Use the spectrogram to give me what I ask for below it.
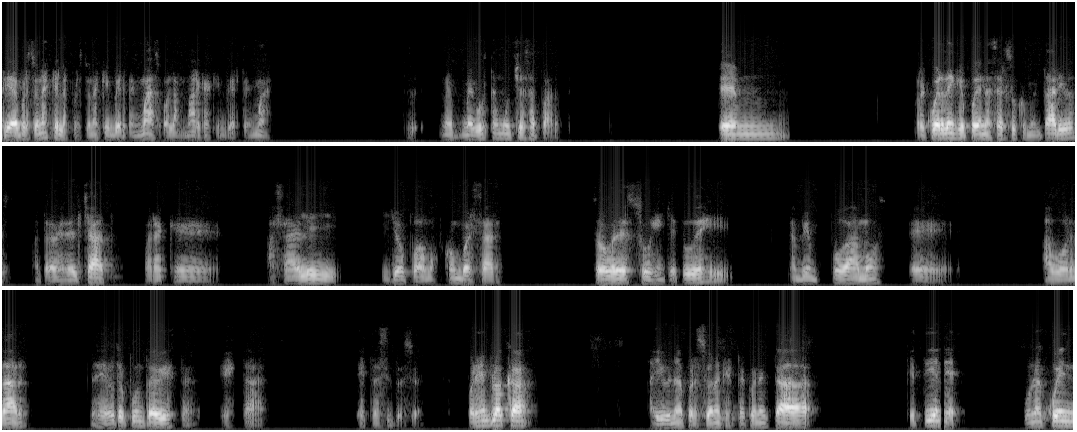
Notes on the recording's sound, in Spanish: que realizamos a través de un Instagram Live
